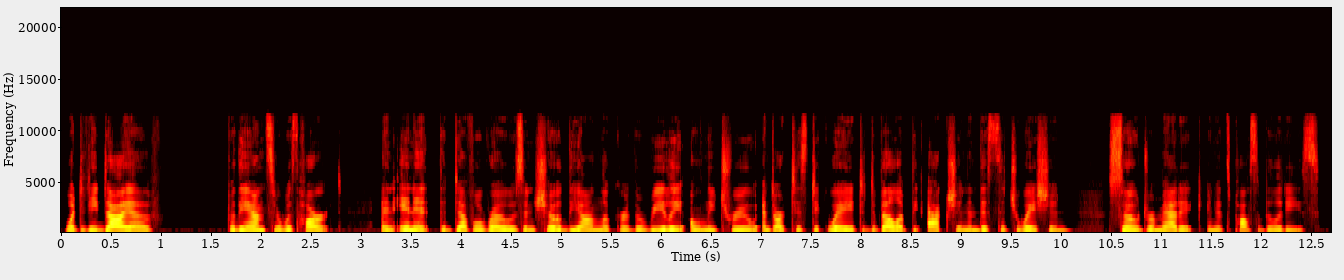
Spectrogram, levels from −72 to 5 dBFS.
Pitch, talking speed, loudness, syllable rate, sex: 165 Hz, 185 wpm, -22 LUFS, 5.4 syllables/s, female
